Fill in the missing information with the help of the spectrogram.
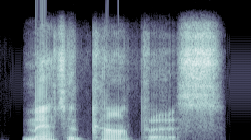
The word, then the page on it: metacarpus: British English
